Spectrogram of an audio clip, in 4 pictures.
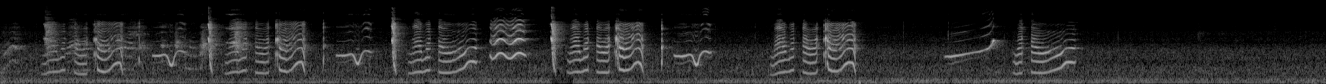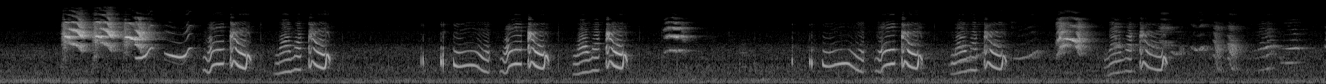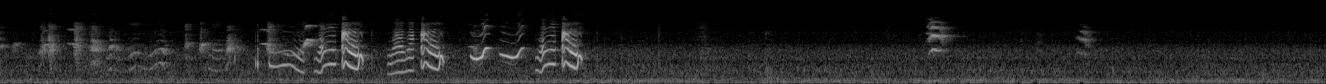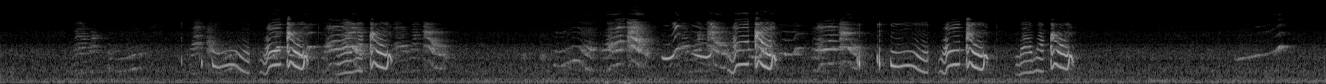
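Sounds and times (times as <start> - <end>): parakeet squawking: 0.0 - 8.8, 9.4 - 11.0, 13.8 - 16.8, 17.4 - 33.0, 35.7 - 37.6, 40.4 - 50.7, 52.0 - 52.8.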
